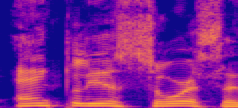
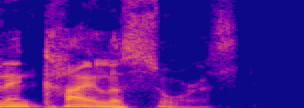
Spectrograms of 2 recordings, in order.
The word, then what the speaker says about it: Ankylosaurus: Now, you will hear me say Ankylosaurus and then I'll pronounce it Ankylosaurus. I kind of switch between the two.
